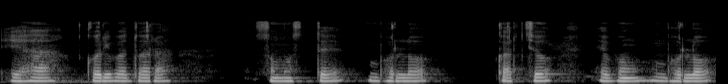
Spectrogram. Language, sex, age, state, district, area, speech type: Odia, male, 18-30, Odisha, Mayurbhanj, rural, spontaneous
